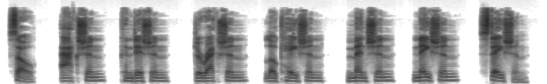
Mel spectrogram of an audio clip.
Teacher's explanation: Now move to the pronunciation of words ending with t i o n s i o n c i a n and t i a n and all of those it's pronounced shun at the end. Shun.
